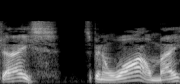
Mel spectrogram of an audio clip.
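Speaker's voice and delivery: put-on high, loud Australian accent. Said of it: "His Australian accent is his tell".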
